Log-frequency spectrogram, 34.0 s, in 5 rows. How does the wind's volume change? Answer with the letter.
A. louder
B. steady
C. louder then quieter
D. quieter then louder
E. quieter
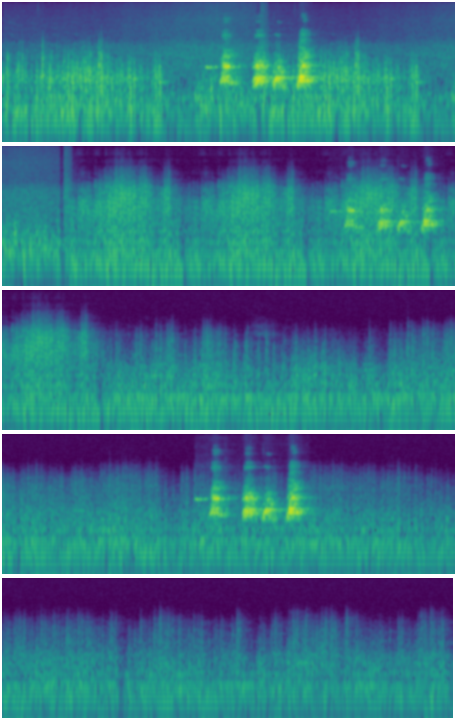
E.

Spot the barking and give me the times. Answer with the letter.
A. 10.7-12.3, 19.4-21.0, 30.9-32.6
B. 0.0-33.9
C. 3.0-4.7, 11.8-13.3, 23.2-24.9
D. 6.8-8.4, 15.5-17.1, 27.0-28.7
C.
